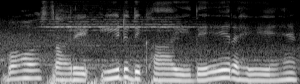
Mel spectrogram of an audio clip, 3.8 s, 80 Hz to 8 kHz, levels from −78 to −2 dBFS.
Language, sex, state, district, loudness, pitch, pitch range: Hindi, female, Madhya Pradesh, Umaria, -14 LUFS, 185 Hz, 175-215 Hz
